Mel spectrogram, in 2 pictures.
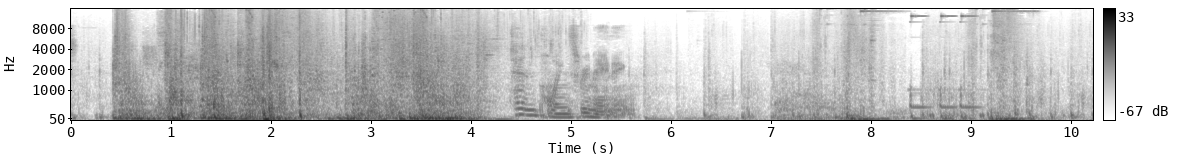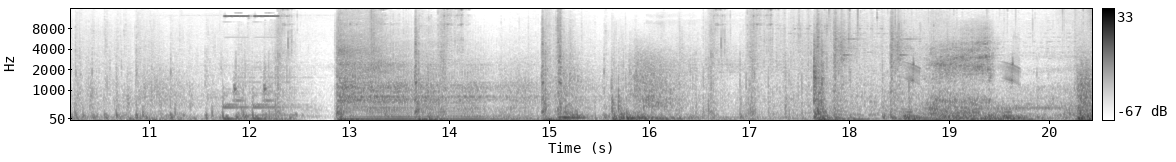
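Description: Heavy gunfire blasts in rapid bursts.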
